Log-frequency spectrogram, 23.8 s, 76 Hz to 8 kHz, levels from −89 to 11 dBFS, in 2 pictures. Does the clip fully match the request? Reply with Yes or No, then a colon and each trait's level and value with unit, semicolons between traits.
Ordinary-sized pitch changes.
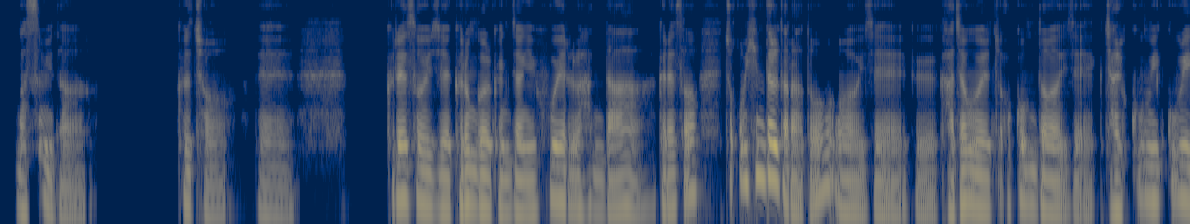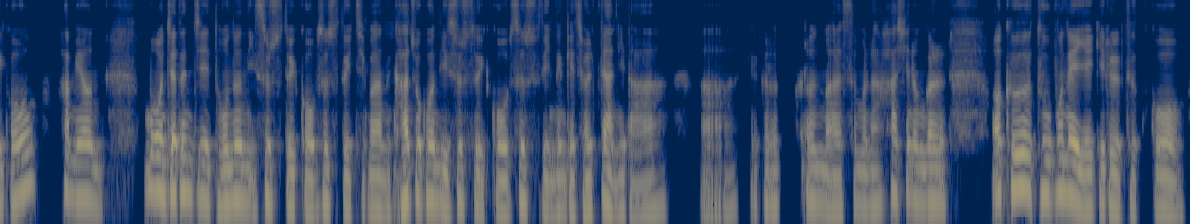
Yes: average, 4.6 semitones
